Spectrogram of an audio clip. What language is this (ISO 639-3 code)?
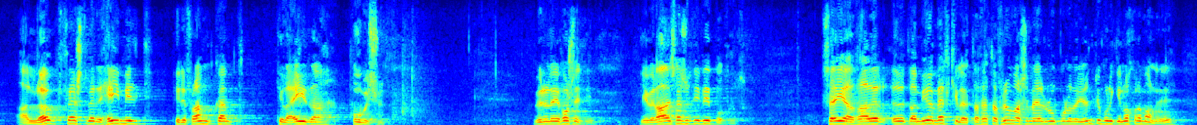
isl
